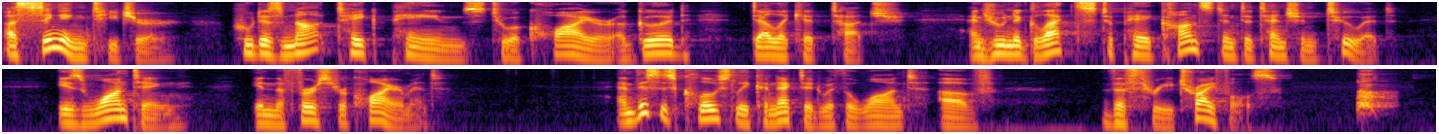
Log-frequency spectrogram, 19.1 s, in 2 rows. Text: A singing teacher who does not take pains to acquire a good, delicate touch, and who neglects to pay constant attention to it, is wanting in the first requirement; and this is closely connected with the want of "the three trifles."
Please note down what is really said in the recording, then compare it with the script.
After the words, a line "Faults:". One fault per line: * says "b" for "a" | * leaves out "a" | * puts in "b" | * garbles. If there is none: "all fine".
A singing teacher who does not take pains to acquire a good, delicate touch, and who neglects to pay constant attention to it, is wanting in the first requirement; and this is closely connected with the want of "the three trifles."
Faults:
all fine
